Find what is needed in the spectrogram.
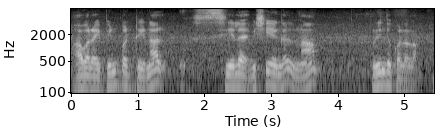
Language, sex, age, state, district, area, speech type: Tamil, male, 45-60, Tamil Nadu, Tiruvannamalai, rural, spontaneous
